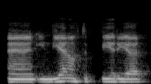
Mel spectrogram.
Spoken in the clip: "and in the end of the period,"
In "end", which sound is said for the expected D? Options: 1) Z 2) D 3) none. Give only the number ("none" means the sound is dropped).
3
